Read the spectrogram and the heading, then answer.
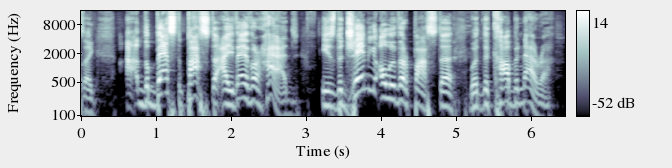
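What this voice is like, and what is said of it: Italian accent with British twang. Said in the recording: “He talks like this. It's like totally like super Gino Italian, but with a British accent ... sounds like he's from Italy, like an immigrant, but then it sounds like he grew up in Leeds”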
